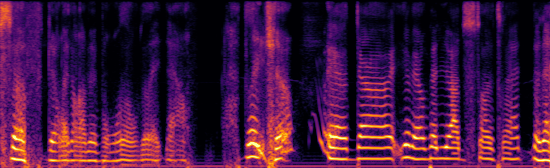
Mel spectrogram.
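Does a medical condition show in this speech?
Yes: non-progressive muscular dystrophy.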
